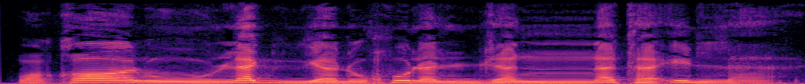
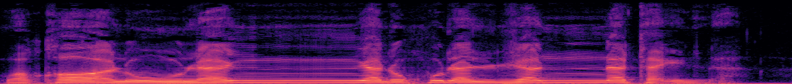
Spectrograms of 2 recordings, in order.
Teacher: عدم الغنة عند ملاقاة النون مع الياء لخلف عن حمزة · Shown in: first take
